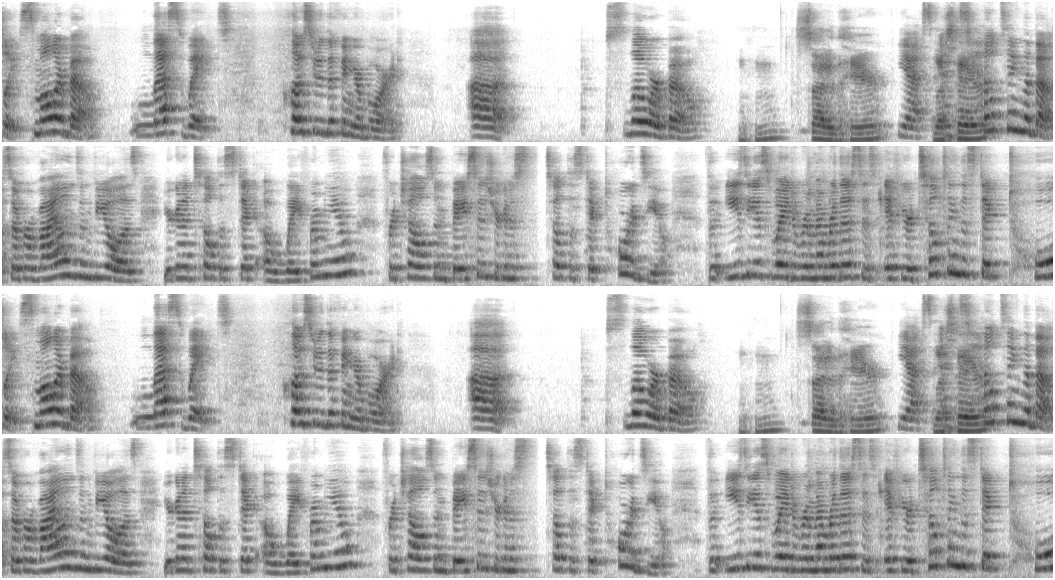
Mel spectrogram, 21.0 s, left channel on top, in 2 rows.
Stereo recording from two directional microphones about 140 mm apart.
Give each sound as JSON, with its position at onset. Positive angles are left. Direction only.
{"t": 0.0, "sound": "a woman's voice", "side_deg": -20}
{"t": 4.6, "sound": "a woman's voice", "side_deg": -20}
{"t": 6.0, "sound": "a woman's voice", "side_deg": -20}
{"t": 7.9, "sound": "speech", "side_deg": 20}
{"t": 9.0, "sound": "a woman's voice", "side_deg": -25}
{"t": 9.5, "sound": "speech", "side_deg": 20}
{"t": 9.8, "sound": "a woman's voice", "side_deg": -25}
